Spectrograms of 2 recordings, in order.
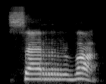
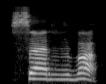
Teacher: ఇప్పుడు ఏది కూడా మొదటి లెటర్ మనకి సంయుక్తాక్షరం వస్తే గనక, ఇక్కడ ఇప్పుడు మనకి సర్వ అని ఉందనుకోండి, ఎలా పలుకుతామో ఒకసారి అబ్జర్వ్ చేసుకోండి. సర్వ ర్ అని పట్టుకుని ఒకసారి కొద్దిగా బిగి ఆపి వదులుతాము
